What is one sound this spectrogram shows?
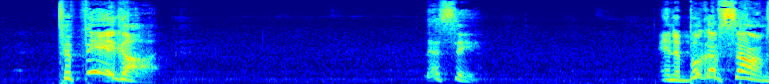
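A man speaks in short bursts through a microphone.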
